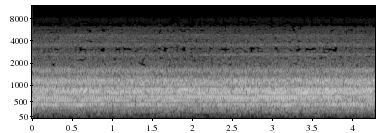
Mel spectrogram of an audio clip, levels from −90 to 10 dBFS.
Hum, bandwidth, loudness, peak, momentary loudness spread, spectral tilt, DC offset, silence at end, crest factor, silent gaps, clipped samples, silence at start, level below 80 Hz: none; 6.6 kHz; -16 LUFS; -4 dBFS; 2 LU; -4.5 dB/octave; under 0.1%; 0 s; 12 dB; none; under 0.1%; 0 s; -68 dBFS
